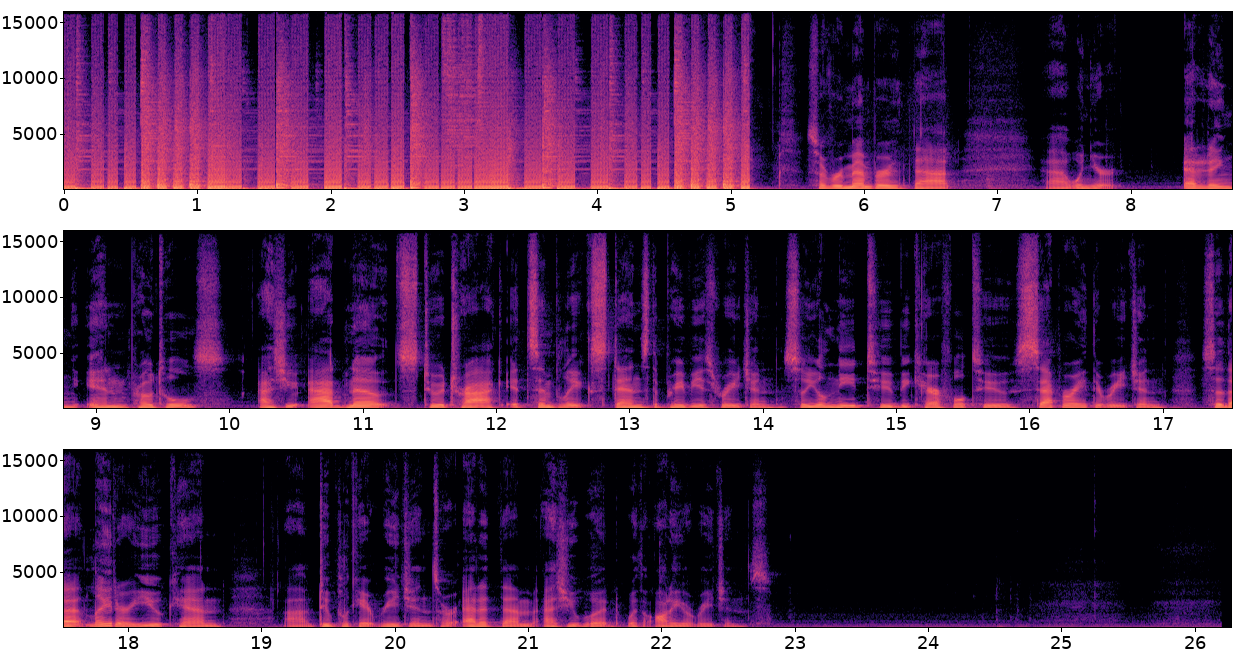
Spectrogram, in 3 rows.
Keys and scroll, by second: 2.9 -, 5.1 space, 24.6 super+Tab.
